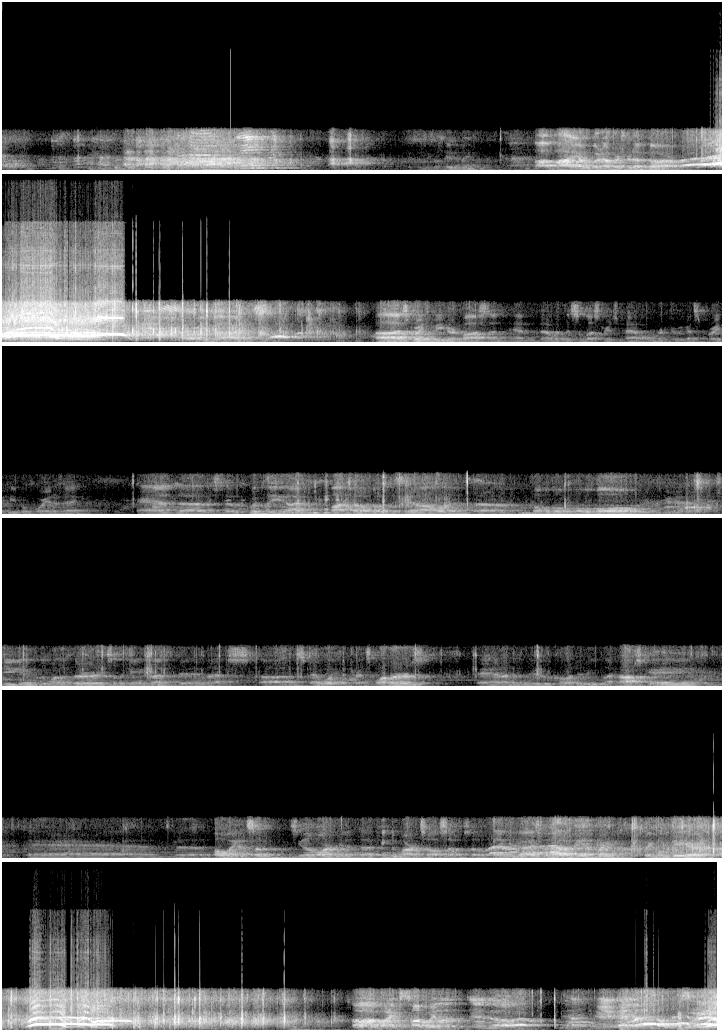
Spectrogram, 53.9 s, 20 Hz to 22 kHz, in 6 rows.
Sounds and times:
Crowd: 0.0 - 18.0, 19.0 - 36.5, 40.0 - 53.9
Cheering: 8.4 - 13.0, 45.0 - 47.7, 51.3 - 53.9.

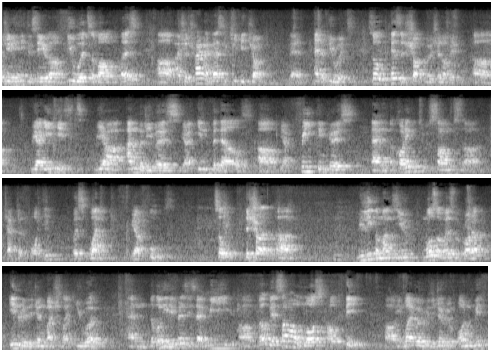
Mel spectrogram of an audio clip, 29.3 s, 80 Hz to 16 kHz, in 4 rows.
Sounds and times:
Male speech, man speaking: 0.0 - 17.3, 17.9 - 19.2, 20.0 - 29.3
Narration, monologue: 0.0 - 29.3.

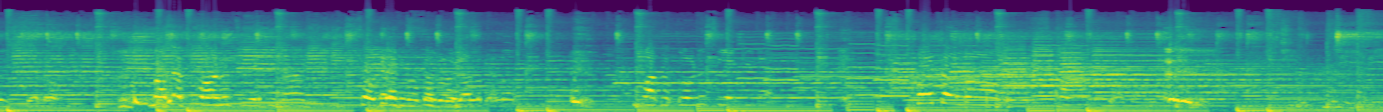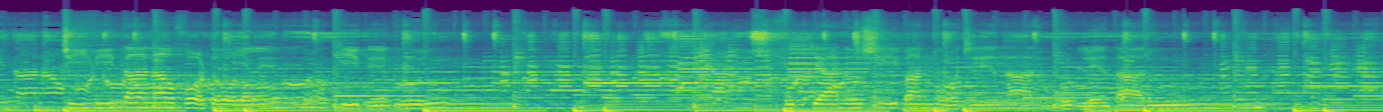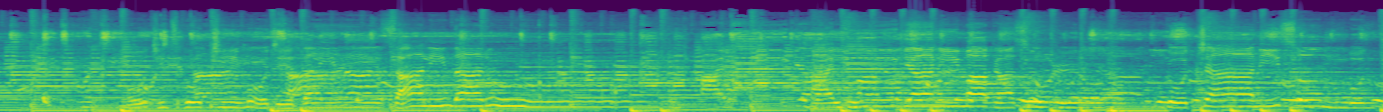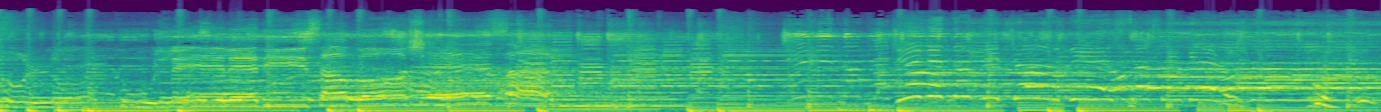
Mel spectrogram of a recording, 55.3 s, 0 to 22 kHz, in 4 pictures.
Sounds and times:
Music: 0.0 - 55.3
Male singing: 13.2 - 18.6, 21.4 - 26.6, 28.5 - 48.3, 49.4 - 55.3.

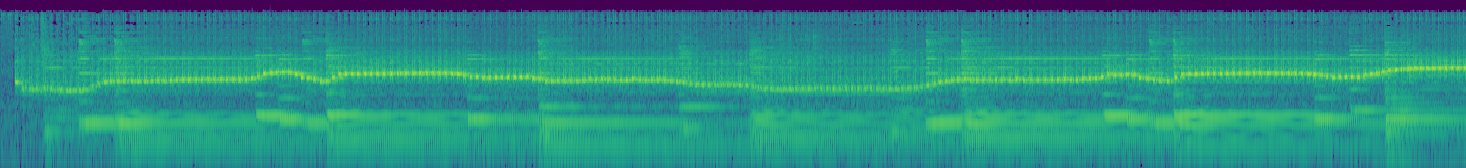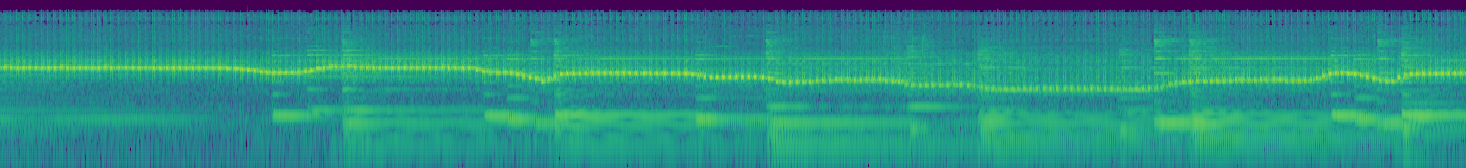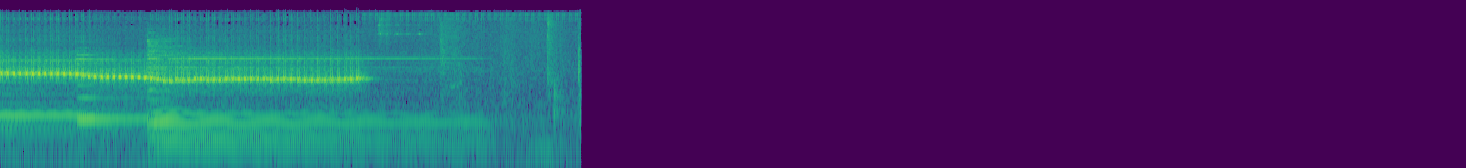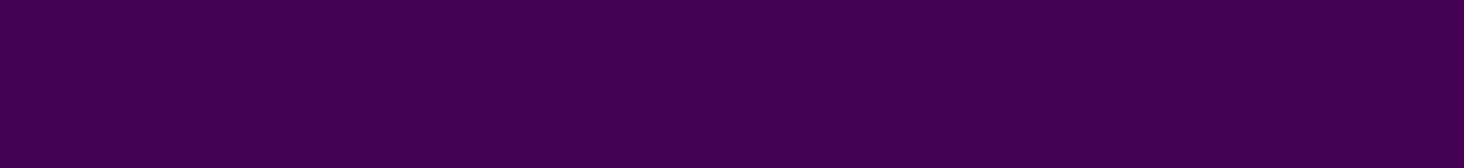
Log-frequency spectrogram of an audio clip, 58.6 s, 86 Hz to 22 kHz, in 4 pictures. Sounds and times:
Theremin: 0.0 - 34.3.

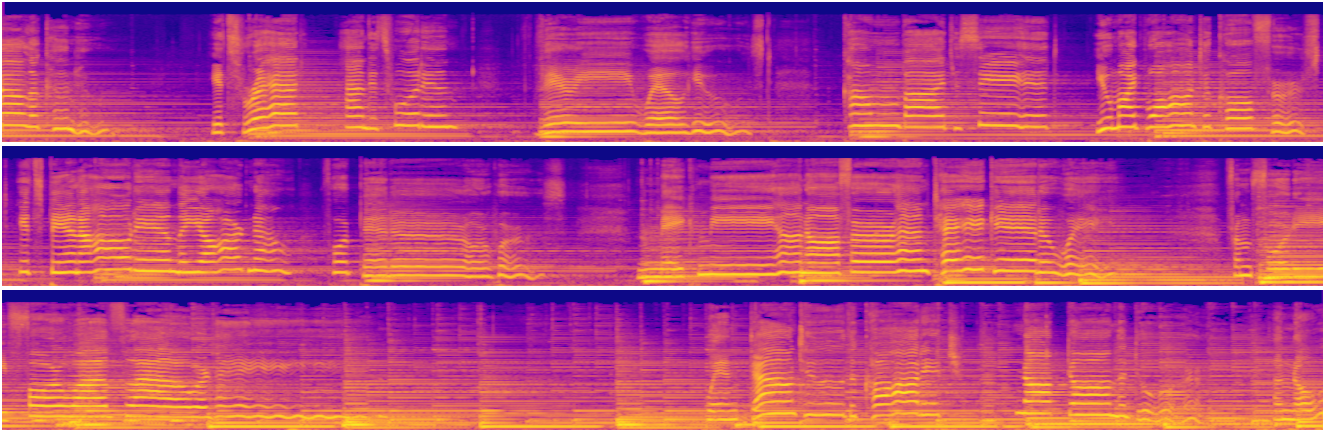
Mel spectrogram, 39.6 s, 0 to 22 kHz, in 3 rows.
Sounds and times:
Music: 0.0 - 39.6.

